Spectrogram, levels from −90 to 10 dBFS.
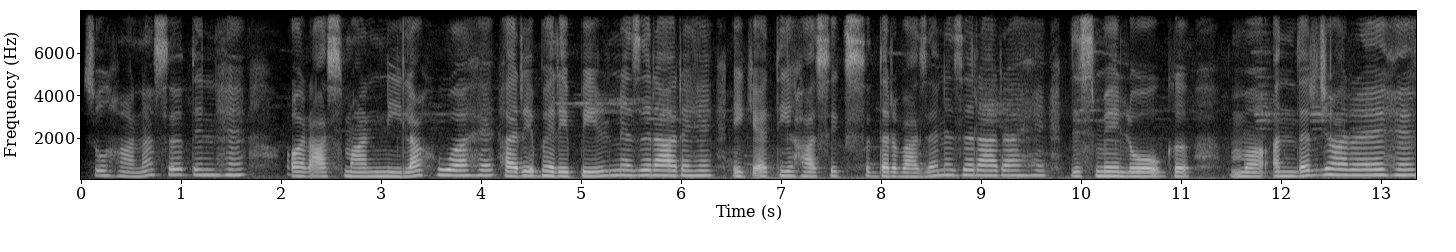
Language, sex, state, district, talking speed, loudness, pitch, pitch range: Hindi, female, Andhra Pradesh, Anantapur, 110 wpm, -24 LUFS, 220 Hz, 205-245 Hz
